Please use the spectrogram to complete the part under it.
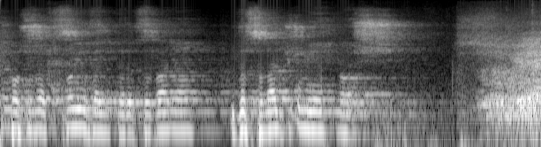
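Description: A group of young people recite an oath together in unison.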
